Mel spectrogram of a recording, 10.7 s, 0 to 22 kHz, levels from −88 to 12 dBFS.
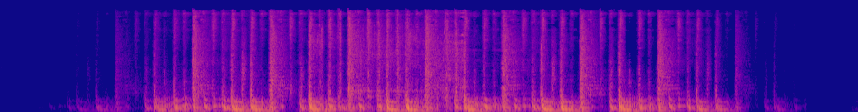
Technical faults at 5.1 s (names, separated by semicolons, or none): overlap-add ripple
